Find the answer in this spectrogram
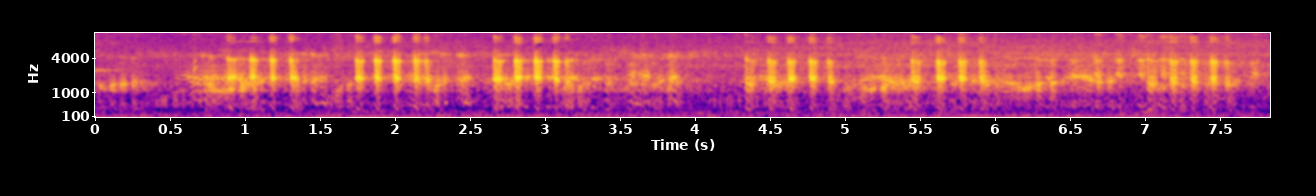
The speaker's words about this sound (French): I was hoping we would hear that. Ce qu'on entend, ce sont les grenouilles de Sospel, the morning chorus of frogs chirping on the river Bévéra.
